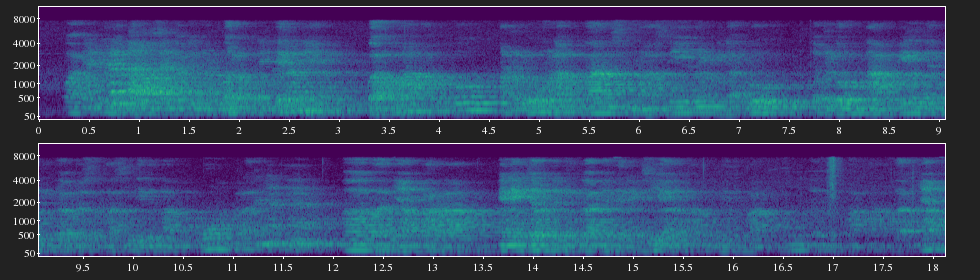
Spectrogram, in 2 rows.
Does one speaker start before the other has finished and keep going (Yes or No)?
Yes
